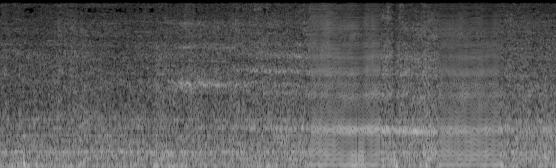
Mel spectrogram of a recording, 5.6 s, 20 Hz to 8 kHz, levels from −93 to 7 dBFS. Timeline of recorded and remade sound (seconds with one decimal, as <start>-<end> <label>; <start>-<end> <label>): 0.0-3.1 recorded; 3.1-3.8 remade; 3.8-4.4 recorded; 4.4-5.0 remade; 5.0-5.6 recorded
